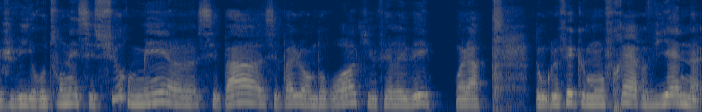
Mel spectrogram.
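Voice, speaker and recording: A woman from France chatting casually to camera in a knitting vlog, excited and rambling, stumbling and restarting her words. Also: fairly low pitch, gravelly. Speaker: knitting vlogger.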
